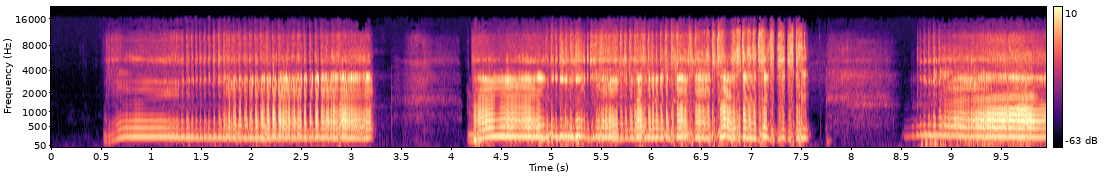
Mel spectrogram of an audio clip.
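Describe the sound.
A voice mimics a car engine struggling to start: three loud, buzzing, growly bursts, each rising in pitch then droning and sputtering for a few seconds, separated by short pauses.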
